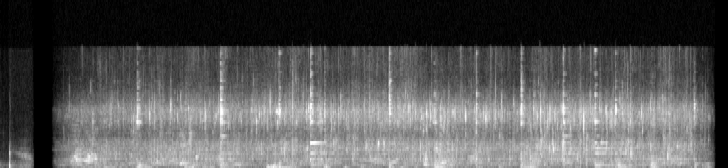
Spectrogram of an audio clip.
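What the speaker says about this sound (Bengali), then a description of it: "ফুলকপিগুলোকে আমি ব্রাউন কালার করে ভেজে নিব।" Cauliflower florets fry in hot oil in a pan, a continuous soft crackling sizzle that holds steady at low volume for about ten seconds after a brief quiet start.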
